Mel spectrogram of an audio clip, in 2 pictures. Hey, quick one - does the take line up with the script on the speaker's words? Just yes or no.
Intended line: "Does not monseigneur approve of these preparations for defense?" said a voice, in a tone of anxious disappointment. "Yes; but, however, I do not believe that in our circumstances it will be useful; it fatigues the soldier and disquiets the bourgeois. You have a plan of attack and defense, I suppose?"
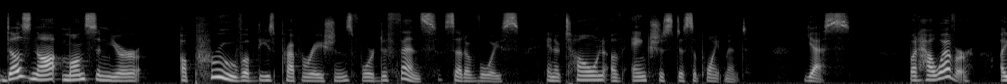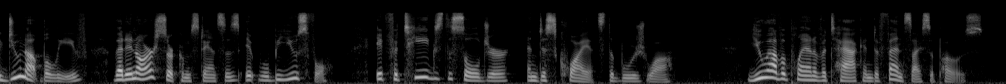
yes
